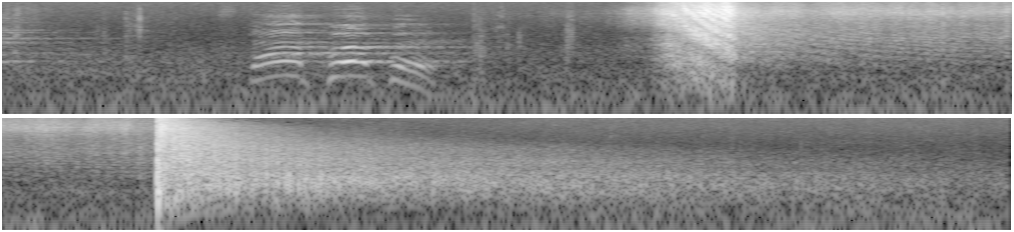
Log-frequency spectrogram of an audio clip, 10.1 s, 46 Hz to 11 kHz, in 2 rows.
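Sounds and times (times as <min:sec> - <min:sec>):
firework bang with echo: 0:03.2 - 0:10.0.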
